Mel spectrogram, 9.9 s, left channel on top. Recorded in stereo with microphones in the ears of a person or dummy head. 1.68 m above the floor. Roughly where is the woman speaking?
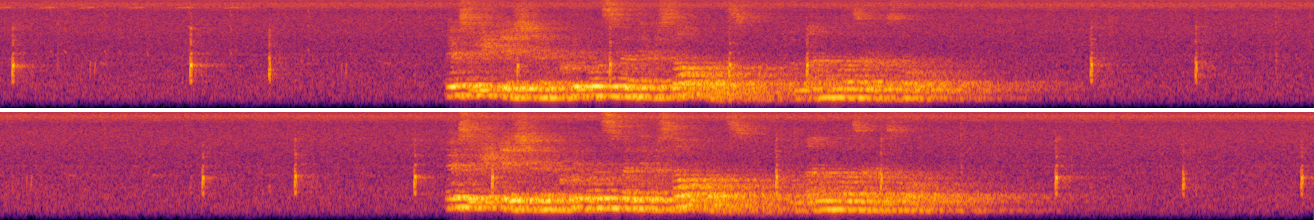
Centre.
